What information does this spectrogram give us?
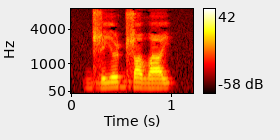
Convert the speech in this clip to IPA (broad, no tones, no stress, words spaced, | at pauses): ɖ͡ʐiʊ̯ɖ͡ʐɨðˤi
